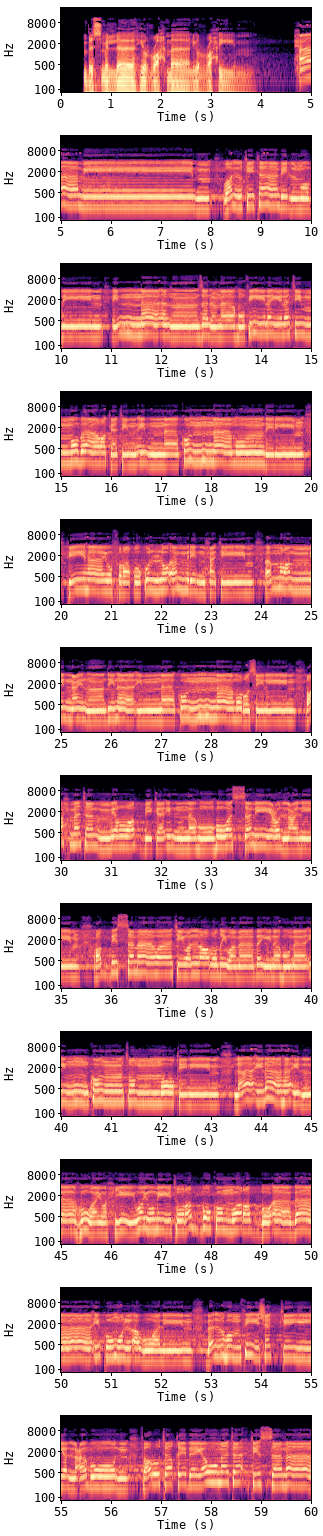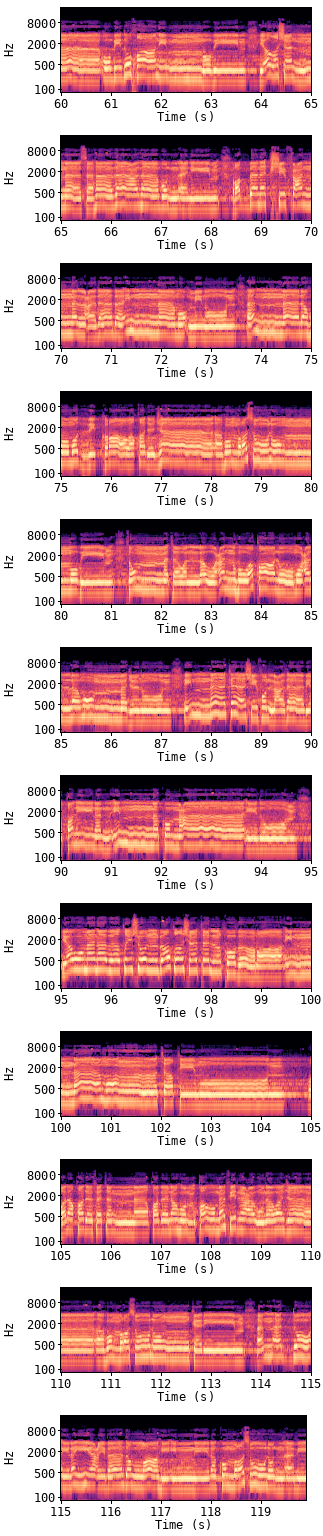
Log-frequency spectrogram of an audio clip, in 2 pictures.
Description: المكان: المسجد النبوي الشيخ: فضيلة الشيخ د. صلاح بن محمد البدير فضيلة الشيخ د. صلاح بن محمد البدير الدخان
